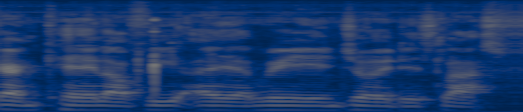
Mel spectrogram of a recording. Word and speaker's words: Ankalaev: The Russian, I can't say his name, but Ankalaev.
